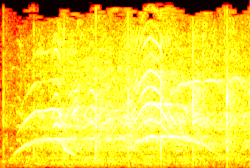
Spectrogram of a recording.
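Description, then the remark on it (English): A crowd of women cheering and whooping, with high rising and falling voices over steady clapping, loud and continuous for the whole stretch. “Man, you should note the women cheering on that point.”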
